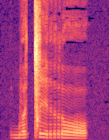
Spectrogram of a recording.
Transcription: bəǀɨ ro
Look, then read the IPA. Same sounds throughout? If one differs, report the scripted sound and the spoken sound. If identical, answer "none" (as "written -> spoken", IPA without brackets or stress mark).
ɨ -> i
